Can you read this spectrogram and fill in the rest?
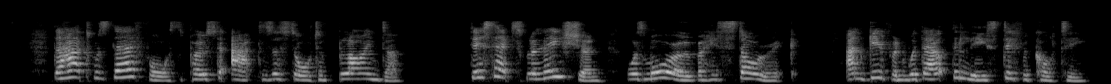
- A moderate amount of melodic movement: No, wide, 5.9 semitones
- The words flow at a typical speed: No, slow, 125 wpm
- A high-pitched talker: Yes, high, 240 Hz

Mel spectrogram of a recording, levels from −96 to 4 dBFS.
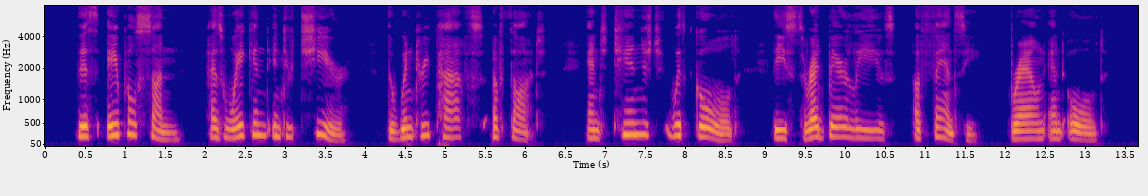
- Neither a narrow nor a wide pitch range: No, wide, 5.8 semitones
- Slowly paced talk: Yes, slow, 105 wpm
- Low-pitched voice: No, high, 195 Hz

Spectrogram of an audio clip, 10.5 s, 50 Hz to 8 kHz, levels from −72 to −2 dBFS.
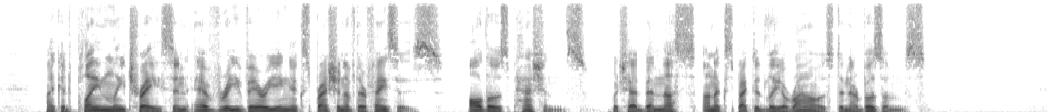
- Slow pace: Yes, slow, 130 wpm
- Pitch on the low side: Yes, very low, 95 Hz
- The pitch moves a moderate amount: Yes, average, 4.3 semitones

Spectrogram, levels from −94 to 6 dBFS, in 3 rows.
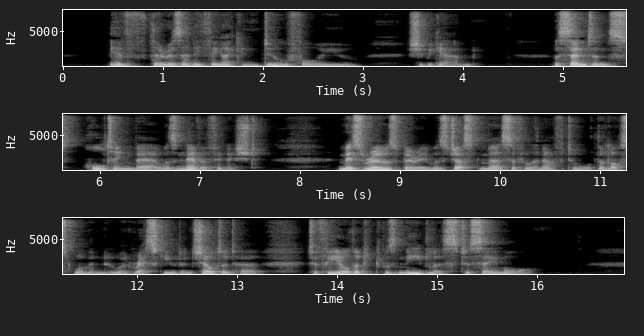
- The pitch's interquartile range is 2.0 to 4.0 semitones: No, wide, 5.4 semitones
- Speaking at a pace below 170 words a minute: Yes, average, 155 wpm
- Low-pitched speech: Yes, low, 105 Hz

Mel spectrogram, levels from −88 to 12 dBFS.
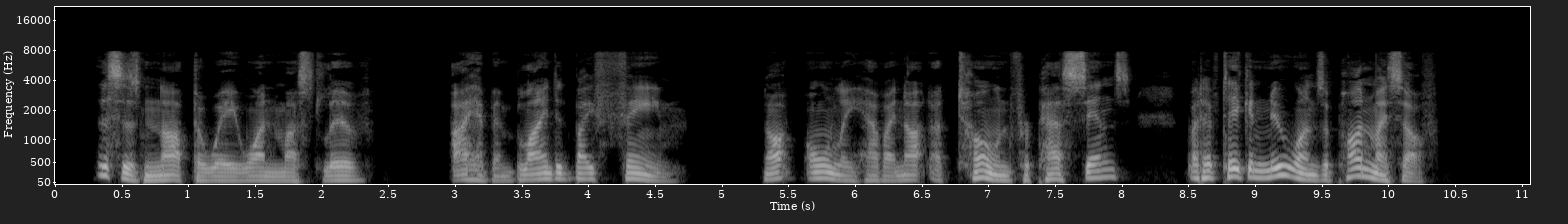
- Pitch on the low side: Yes, low, 110 Hz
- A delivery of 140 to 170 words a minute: Yes, average, 165 wpm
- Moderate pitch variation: No, wide, 6.5 semitones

